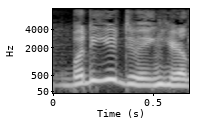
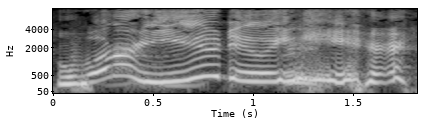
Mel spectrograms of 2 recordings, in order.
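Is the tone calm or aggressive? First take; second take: calm; aggressive. First: It is said in a calm, casual tone. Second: It is said in an angry, aggressive tone.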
